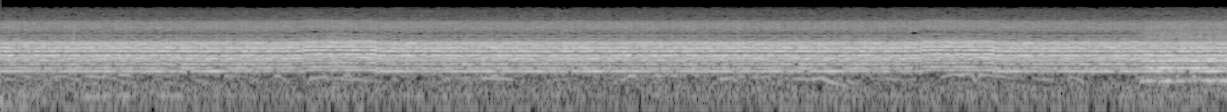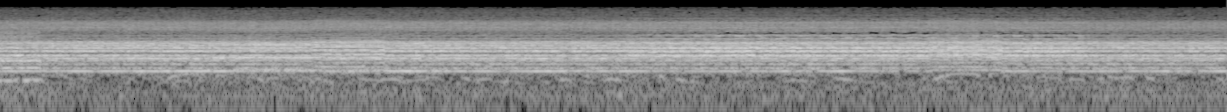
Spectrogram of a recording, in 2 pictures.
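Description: Sustained synthesizer chords played on a keyboard with no beat, the chord changing about every six seconds.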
